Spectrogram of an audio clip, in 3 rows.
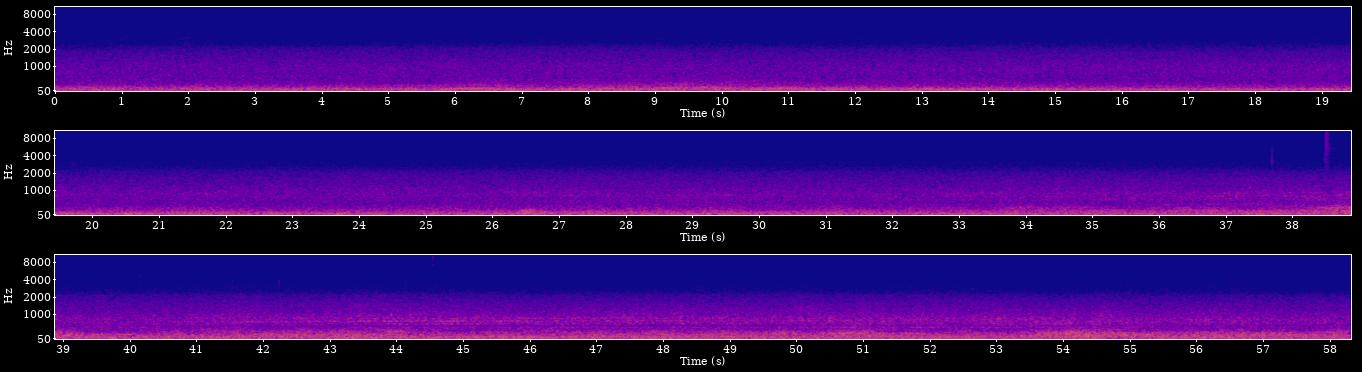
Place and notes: Tolleson Park, McCauley Rd, Smyrna, GA, USA - 2020 Winter Solstice Stargaze
A member of my family and I were here in order to view the great conjunction between Jupiter and Saturn on the solstice. A couple of other families were also here for the viewing, but they leave at the beginning of the recording. There's a little bit of wind blowing the leaves around and traffic is heard in the background. Taken with the onboard unidirectional mics of the Tascam Dr-100mkiii.
21 December, 18:15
